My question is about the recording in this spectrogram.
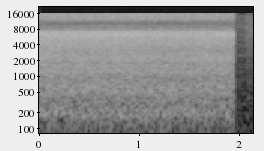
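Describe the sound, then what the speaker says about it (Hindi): Floodwater from a cloudburst in the Rafiabad area of Baramulla rushing down a road, a loud, dense, continuous roar that cuts off abruptly near the end. "पानी की आवाज सुनकर ही सिरहन पैदा हो रही थी"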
